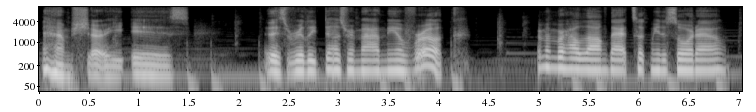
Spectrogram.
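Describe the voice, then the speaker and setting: A man's voice: on the high side, measured pace, darkish tone, clean tone, dry recording, soft background music. An actor playing a smug, catty male crime businessman who needles the others with sarcasm. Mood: mocking. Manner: sarcastic, provoking, flirtatious jabs. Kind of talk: audio roleplay acting.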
